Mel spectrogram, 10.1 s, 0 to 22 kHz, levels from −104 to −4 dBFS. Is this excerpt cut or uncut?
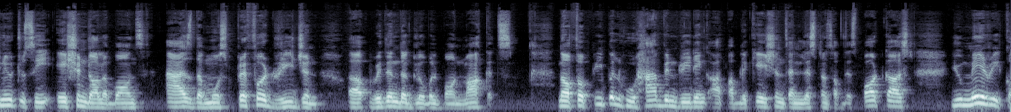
uncut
